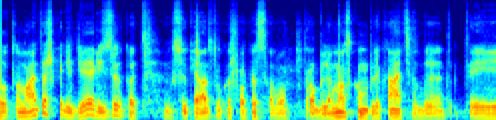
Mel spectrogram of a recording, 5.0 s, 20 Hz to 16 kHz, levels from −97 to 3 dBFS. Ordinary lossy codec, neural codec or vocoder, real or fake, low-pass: Opus, 32 kbps; codec, 44.1 kHz, 2.6 kbps, SNAC; fake; 14.4 kHz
